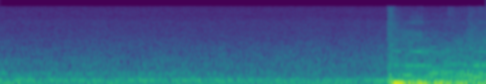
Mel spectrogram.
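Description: Film soundtrack dropping to a soft, steady hiss-like ambient bed with a faint held low tone. Near the end a sudden deep cinematic boom hits as the music comes back in.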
